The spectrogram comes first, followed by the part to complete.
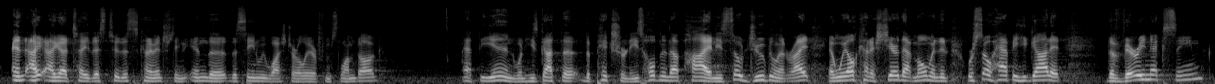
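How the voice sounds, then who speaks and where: A man preaches a relaxed, joking sermon and asks his congregation easy questions. His voice sits a bit high for a man. The sound trails off in the long reverb of a church hall. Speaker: pastor.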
